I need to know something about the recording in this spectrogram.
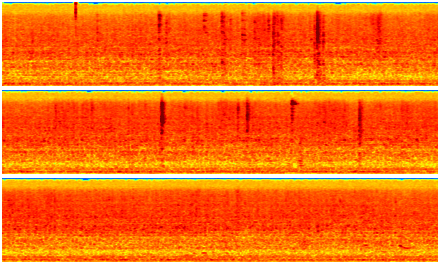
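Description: A boat engine drones steadily, heard from inside the cabin.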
